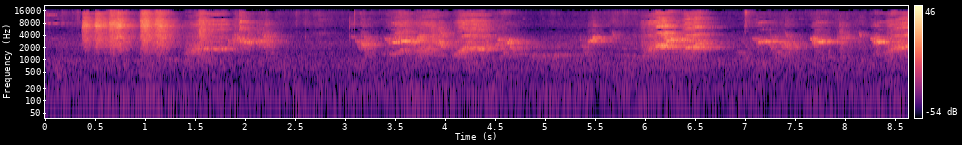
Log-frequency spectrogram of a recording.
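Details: Rainbow lorikeet taking a shower and enjoying it: harsh, high squawks come in short bursts about every second, with quieter gaps between them and a soft background hiss.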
